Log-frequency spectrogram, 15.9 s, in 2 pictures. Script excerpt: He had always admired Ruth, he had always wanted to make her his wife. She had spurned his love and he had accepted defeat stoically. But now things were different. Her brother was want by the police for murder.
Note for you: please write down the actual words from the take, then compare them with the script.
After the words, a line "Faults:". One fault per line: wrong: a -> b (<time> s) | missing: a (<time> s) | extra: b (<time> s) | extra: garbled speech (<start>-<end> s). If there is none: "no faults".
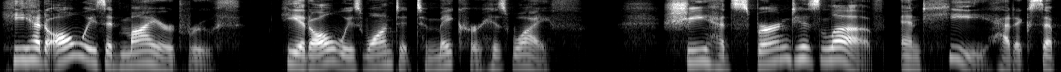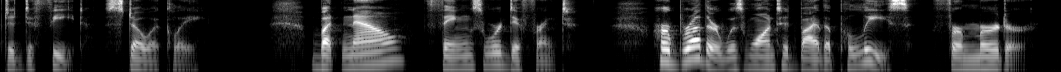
He had always admired Ruth, he had always wanted to make her his wife. She had spurned his love and he had accepted defeat stoically. But now things were different. Her brother was wanted by the police for murder.
Faults:
wrong: want -> wanted (13.6 s)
